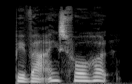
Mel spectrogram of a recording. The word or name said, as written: bevaring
